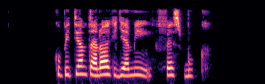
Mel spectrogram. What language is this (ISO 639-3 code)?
swa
